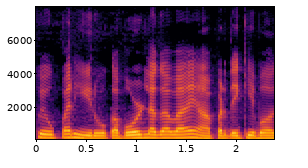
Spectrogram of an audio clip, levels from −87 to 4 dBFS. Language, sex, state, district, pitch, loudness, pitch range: Hindi, female, Chhattisgarh, Sukma, 170 Hz, -14 LUFS, 155-185 Hz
